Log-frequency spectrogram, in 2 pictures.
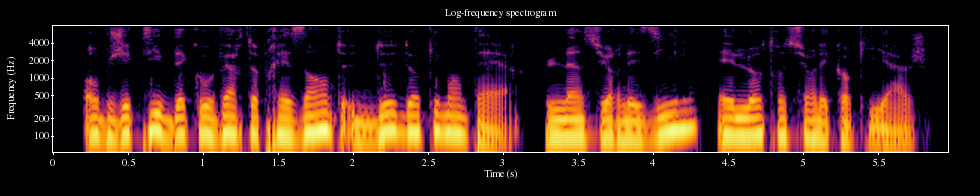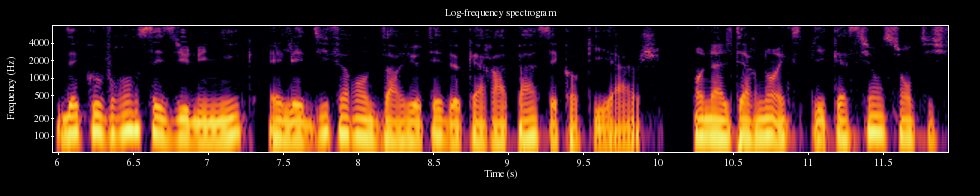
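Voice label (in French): African French, male, narration; voice demos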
